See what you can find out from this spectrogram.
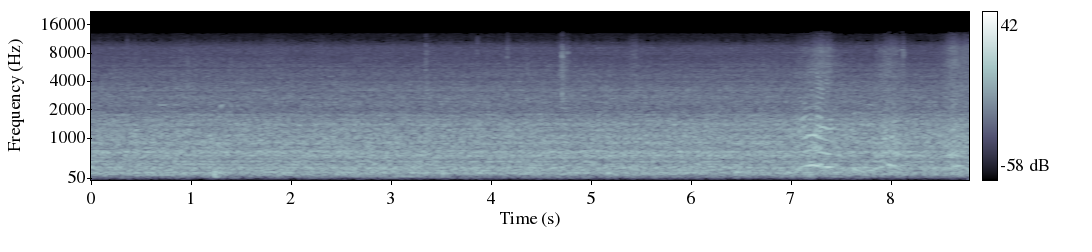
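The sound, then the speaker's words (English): An airplane's air conditioning, just turned on before takeoff, runs noisily as a steady, dense whooshing roar that holds level throughout, with a brief faint rising whine partway through near the end. “Well, so far the only thing they've turned on is the air conditioning, and it's noisy.”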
